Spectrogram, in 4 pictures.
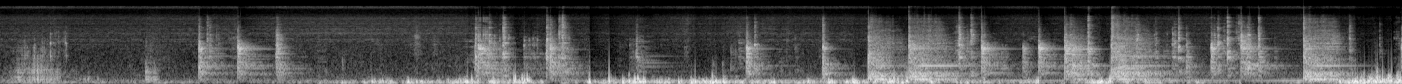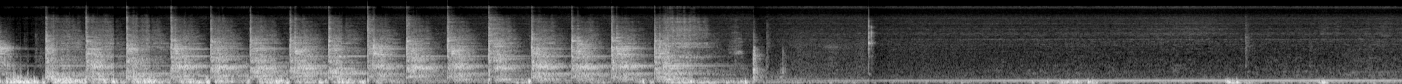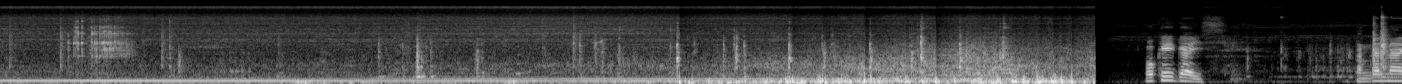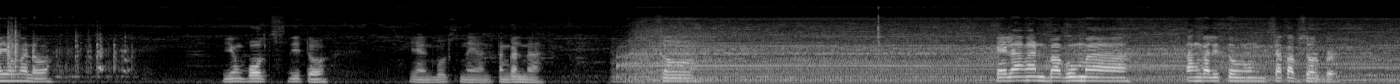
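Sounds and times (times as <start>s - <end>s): steady low hum: 0.0s - 56.0s
hammer striking steel: 2.0s - 3.2s, 7.4s - 21.8s.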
